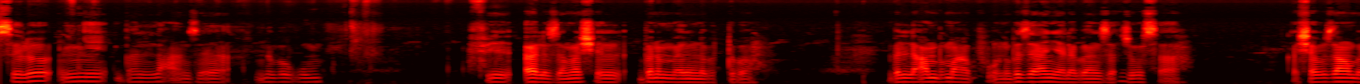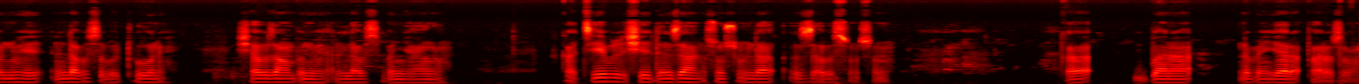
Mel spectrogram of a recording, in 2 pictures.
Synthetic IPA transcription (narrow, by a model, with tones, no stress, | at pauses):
sɨ˨lo˦ɲɛ˦ba˦n̩˦la̰˦ʔa̰˨n˨za̰˨ja̰˨nɨ˦ba˦wʊ˦m | fi˦la˦lɨ˨za˨ma˦ʃɛ̰˦lbɨ˦nɨ˦ma˨˦lnɨ˨bɨ˨tʊ˦ba˦ | bɨ˦la̰˦ʔa˦m˦bɨ˦maː˨pʰṵː˨nɨ˨bɨ˦zaː˦ɲɛ˦la˦ba˦n˦za˨zʊ˦ʔʊ˦sa̰ː˨ | ka˨ʃɛ˦bza˦ŋbɨ˨nʊ˨˦hɪ˦n̩˦la˦bɨ˦sɨ˨bɨ˨tʰoː˦nɨ̰˨ | ʃɛ˦bza˦ŋbɨ̰˨nʊ˨hɪ̰˦n̩˦la˦bɨ˦sɨ̥˨bɨ˨ɲaː˦ŋa˨ | ka̰˨ti˦bɨ˦lɨ˨ʃi˦dɨ˦nzaː˦˨nɨ˨sʊ˦n˦sʊ̰˦n˦la˦za̰˨bɨ̰˨sʊ̰˨nsʊ˦n̰˨ | ka˨ | ɡ͡ba˨na˦ | nɨ˦bɨ˦n˦jɛ˦ɾa˨pa̰˦˨ɾɨ̰˨zʊ̰˨ʔʊ̰˨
